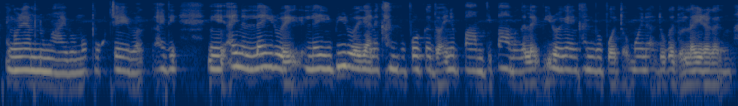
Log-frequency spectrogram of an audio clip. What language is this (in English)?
Manipuri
